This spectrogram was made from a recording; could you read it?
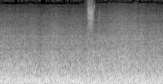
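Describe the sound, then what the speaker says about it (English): Steady, loud wind buffeting on a helmet-mounted camera while riding a motorcycle, a dense low roar with no other clear sounds. "It's a bit windy"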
